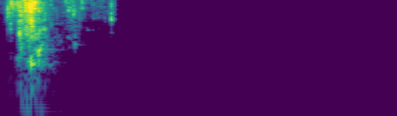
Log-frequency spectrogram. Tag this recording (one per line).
wave
aqua
Run
marine
pouring
Running
crash
Sea
Slap
bloop
blop
Drip
Water
aquatic
Wet
Lake
Dripping
pour
Movie
River
Game
Splash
